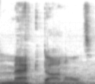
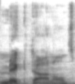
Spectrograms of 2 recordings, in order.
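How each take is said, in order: First: "MacDonald" with a full "mack" at the front; quieter, lower "MacDonald" with open MAC; Mac pronunciation. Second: "McDonald's" starting with a short "mick"; fast-food "McDonald's", reduced first syllable; Mick pronunciation. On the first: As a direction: say "MacDonald" as mack-DON-ald. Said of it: "M A C". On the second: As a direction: say "McDonald's" as mick-DON-alds, like the chain. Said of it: "rather than the chain of fast food". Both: Shown as a demonstration.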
